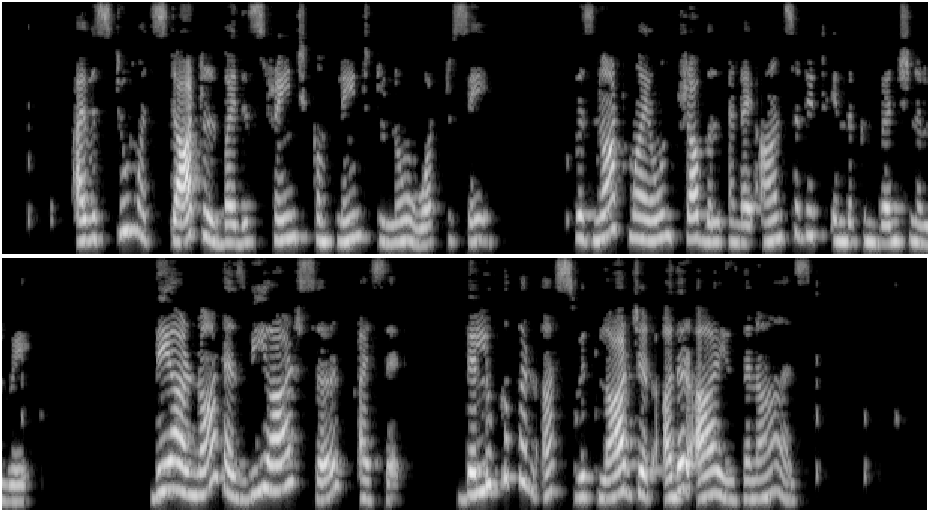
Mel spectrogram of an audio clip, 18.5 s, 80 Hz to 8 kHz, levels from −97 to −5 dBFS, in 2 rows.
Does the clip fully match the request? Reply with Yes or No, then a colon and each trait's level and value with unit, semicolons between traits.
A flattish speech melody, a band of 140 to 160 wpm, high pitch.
No: average, 3.8 semitones; average, 150 wpm; high, 245 Hz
